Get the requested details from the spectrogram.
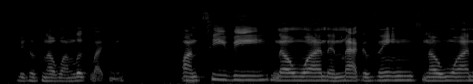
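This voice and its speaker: Her voice is fairly low in pitch, with a bright, sharp tone and monotone, flat intonation. The woman speaks with an American accent. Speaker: poet. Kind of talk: spoken word poetry performance; casual radio chat. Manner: storytelling, narrating; sassy.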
